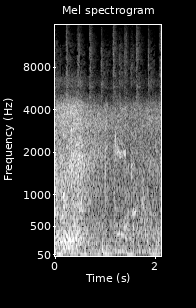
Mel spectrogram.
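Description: Sea waves washing onto a beach during a seaside swim outing, a steady broad wash of surf with some wind rumble on the microphone, continuous and moderately close.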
